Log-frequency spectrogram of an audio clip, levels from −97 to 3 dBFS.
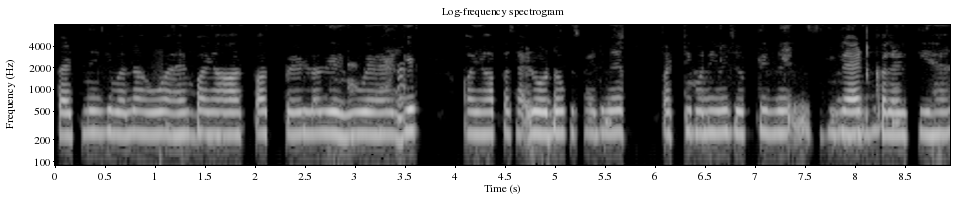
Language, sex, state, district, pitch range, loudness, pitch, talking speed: Hindi, female, Andhra Pradesh, Chittoor, 240-250 Hz, -29 LUFS, 245 Hz, 160 wpm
